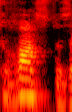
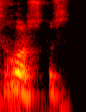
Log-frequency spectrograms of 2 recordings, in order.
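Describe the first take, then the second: First: Rostos with an open ó, róstos; wrong open vowel. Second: Rostos with a closed ô, rôstos; right closed vowel. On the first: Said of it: "a gente não diz rostos". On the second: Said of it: "a gente diz rostos". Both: Shown as a demonstration. Teacher contrasting wrong and right rostos for students.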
